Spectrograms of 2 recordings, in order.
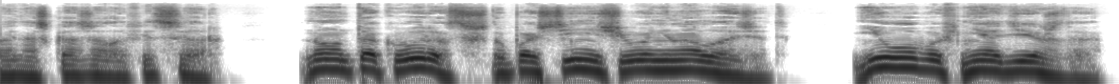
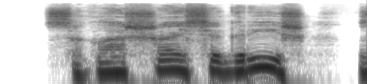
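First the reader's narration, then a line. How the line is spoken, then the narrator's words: Whisper. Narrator (Russian): зашептала Шура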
